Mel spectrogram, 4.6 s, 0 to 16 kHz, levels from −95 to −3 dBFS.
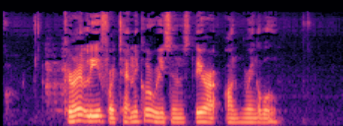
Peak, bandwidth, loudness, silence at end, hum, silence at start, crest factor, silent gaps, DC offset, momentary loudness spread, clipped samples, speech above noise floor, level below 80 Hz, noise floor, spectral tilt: -2 dBFS; 11.5 kHz; -19 LUFS; 0.85 s; none; 0.05 s; 18 dB; none; under 0.1%; 17 LU; under 0.1%; 34 dB; -60 dBFS; -52 dBFS; -4.5 dB/octave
